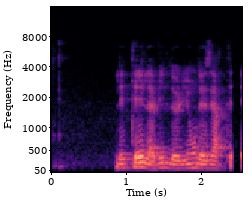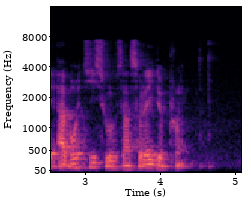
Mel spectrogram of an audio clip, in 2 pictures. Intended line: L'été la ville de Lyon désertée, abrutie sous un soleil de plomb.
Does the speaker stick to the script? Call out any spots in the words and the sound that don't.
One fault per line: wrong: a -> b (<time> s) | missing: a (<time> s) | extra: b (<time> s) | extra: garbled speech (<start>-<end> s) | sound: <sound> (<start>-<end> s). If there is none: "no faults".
sound: dropout (2.4-2.5 s)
